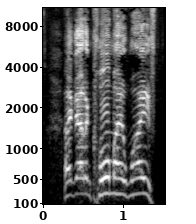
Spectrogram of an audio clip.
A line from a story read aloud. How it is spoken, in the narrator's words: Dortmunder yelled, but everybody else was yelling too, so nobody could hear anybody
